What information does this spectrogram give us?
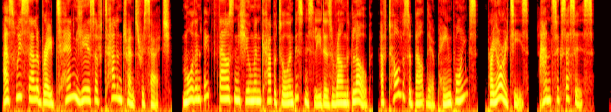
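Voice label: Danish, female, English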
